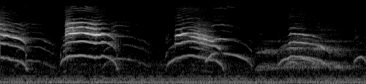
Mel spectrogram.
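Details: Cats crying for their mother give loud, strained, high-pitched meows in quick succession, the second and third harsh and forceful, ending in a softer, drawn-out wail over a quiet hum.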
